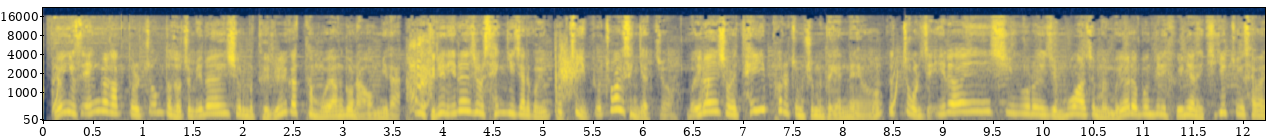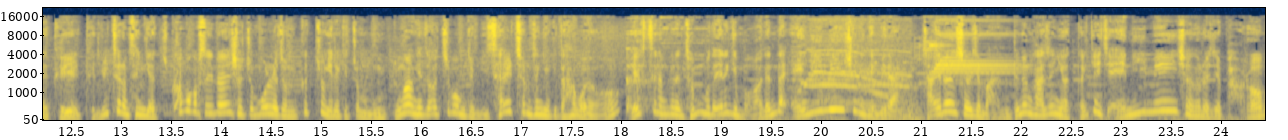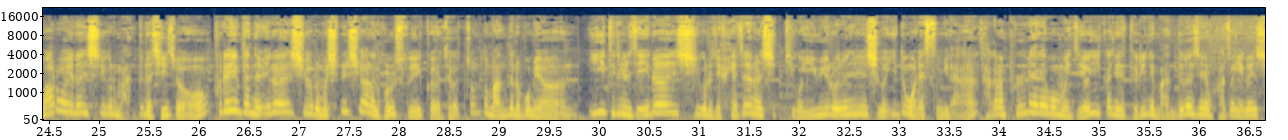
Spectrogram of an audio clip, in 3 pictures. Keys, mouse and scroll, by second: 1.1-2.9 drag, 3.3 alt+middle click, 4.3 middle click, 5.0-5.4 scroll up 2, 6.4 t, 7.5 click, 8.6-10.6 drag, 13.4 z, 14.0-15.3 drag, 15.8 alt+middle click, 21.3 click, 26.1-29.7 drag, 30.2-31.3 drag, 31.8 w, 32.6-33.7 drag.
